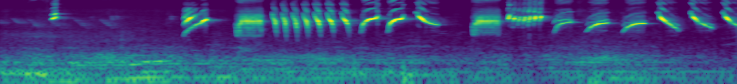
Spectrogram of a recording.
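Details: Long-tailed shrike singing a melodious song filled with imitations of village birds: quiet start, then rapid high down-slurred whistles, buzzy bursts and rising slurred notes in quick succession.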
